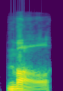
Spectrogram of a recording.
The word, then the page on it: mol: British English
